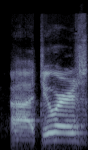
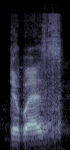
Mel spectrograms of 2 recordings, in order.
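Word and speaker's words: Dewar's: It's Dewars, Dewars, Dewez. No one says that. Dewez. No one says that. Dewars. I feel like that's the American way to say it.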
